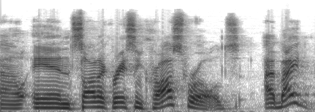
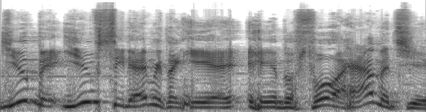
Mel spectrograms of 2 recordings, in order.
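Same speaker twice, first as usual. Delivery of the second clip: dumb, goofy, hammed-up put-on cartoon voice; 3 semitones higher than usual. Voicing a game character's lines aloud, the player uses a Starscream voice. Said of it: "Starscream voice again".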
